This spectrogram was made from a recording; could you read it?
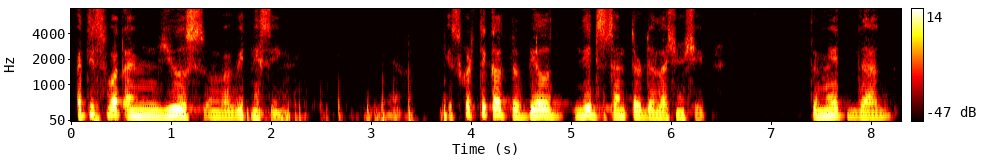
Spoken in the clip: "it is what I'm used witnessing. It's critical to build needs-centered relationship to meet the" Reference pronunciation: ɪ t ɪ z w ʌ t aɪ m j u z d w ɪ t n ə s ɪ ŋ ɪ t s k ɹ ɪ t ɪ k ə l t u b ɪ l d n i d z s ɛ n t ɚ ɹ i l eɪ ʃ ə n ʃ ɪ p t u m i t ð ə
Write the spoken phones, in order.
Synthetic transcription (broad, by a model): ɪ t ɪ s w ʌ t aɪ m j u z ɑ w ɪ t n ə s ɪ ŋ ɪ t s k ɹ ɪ t ɪ k ə l t u b ɪ l d n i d s ɛ n t ɚ ɹ i l eɪ ʃ ə n ʃ ɪ p t u m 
